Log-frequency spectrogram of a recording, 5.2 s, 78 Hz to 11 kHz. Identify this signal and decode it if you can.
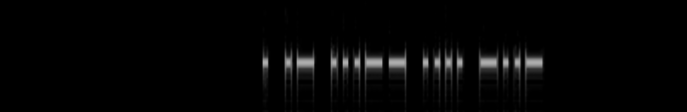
Morse code, heard as a keyed tone, about 28 wpm, 700 Hz. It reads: EA3HX
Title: DXCC-100 Call Signs - 5 Characters - Repeated 3x - 28wpm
